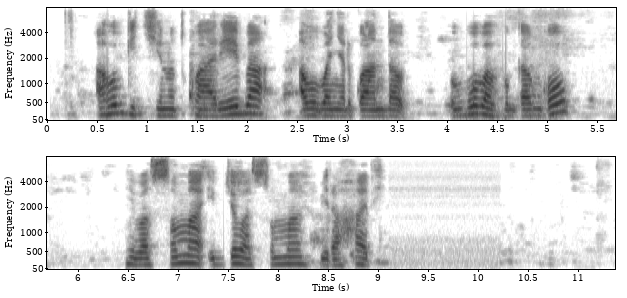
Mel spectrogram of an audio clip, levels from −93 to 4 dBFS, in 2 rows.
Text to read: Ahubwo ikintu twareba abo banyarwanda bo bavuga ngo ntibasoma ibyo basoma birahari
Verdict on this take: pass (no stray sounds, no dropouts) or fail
pass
